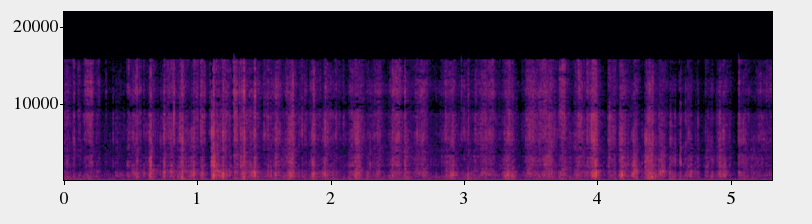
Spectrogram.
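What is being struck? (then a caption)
Polymer foam sponge. A small, dry, yellow-orange Scrub Daddy polymer foam sponge, solid and porous, is held in both hands and squeezed, scratched and rubbed with fingertips and short nails. The result is a continuous run of bright, crinkly scratching and squeaky rubbing with frequent short spikes, over a faint steady low hum.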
